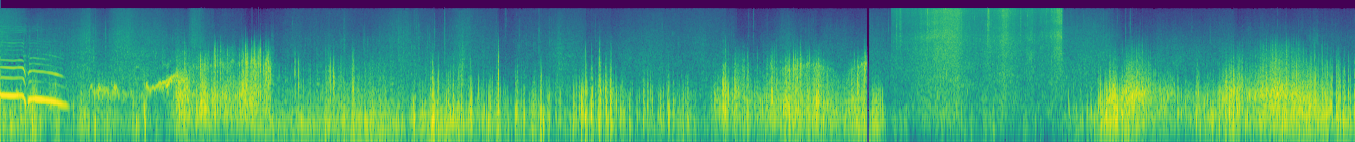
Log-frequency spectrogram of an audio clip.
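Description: Wind gust hitting a small sailboat in Saint-Paul bay, Réunion: loud buffeting microphone wind noise roars and surges with spray and rigging sounds, sometimes close and harsh, while people shout excitedly over it.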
